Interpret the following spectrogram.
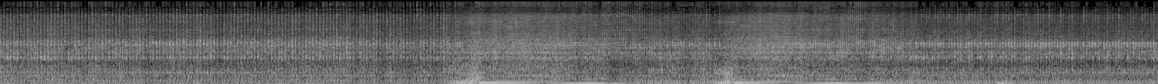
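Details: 1991 Nissan Primera P10, GA16DS carbureted engine, carburetor previously damaged by a mechanic: a busy metallic rattle at idle that continues through two quick revs. Engine rattle at idle; a bad timing chain is suspected.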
